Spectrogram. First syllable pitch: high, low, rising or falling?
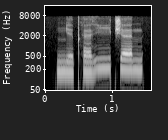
low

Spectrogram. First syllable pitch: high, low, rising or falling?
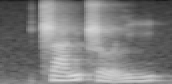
rising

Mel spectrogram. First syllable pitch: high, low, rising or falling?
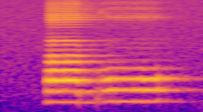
high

